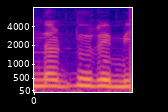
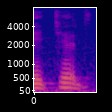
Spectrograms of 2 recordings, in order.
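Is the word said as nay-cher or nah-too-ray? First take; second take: nah-too-ray; nay-cher. First: The word is said as nah-too-ray, letter by letter. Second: The word is said as nay-cher. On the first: The speaker calls it wrong. "નટુરે નામની joke છે" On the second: The speaker calls it right. "આ નેચર છે"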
